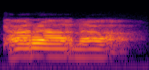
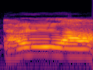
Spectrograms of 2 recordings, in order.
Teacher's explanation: 가령 달아 하면은 설전음 혀 떨림 소리죠. 근데 달라 하면 설치음이 리을 소리가 설치음이 됩니다. 이게 그렇게 같은 글자 리을도 소리는 두 개로 난다.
